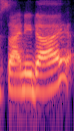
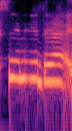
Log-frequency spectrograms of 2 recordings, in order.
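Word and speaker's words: sine die: knew very little even the pronunciation of siney die i it was up to me i would have pronounced that in a uh like in a coral way like see any day you know something like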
